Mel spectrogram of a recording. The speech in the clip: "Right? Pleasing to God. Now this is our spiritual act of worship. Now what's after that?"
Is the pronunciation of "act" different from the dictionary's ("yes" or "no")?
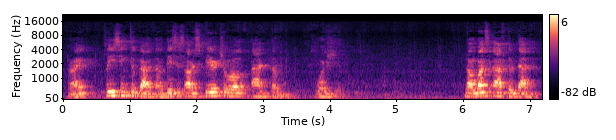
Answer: no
